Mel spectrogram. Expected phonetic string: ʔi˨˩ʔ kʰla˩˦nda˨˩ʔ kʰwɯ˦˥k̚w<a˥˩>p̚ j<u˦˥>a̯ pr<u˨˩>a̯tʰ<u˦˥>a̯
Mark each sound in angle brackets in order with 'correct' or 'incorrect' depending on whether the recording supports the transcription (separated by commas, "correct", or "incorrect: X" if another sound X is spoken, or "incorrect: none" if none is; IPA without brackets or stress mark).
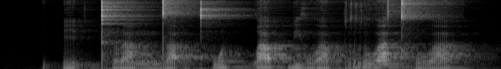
correct, incorrect: u˨˩, incorrect: u˥˩, incorrect: u˧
